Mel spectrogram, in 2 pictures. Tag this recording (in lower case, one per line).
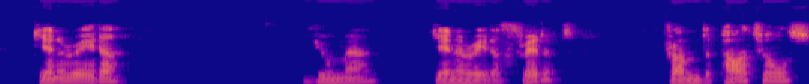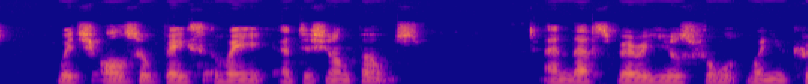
speech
